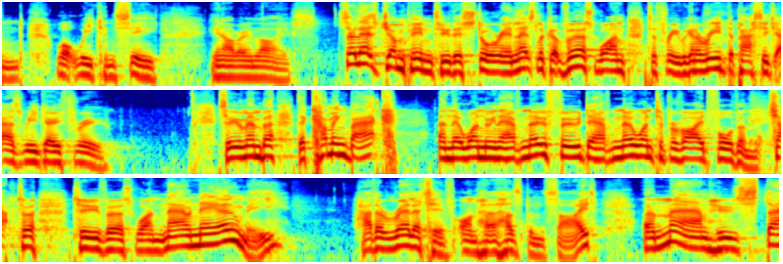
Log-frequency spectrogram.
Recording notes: Recorded on 22/11/15 at Bournville gathering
